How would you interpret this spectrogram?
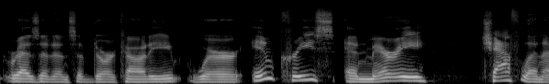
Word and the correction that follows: Claflin: I think that's pronounced right. – Claflin, yes. – Claflin? Oh, yes. Okay. It seemed like a weird spelling, so Claflin.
